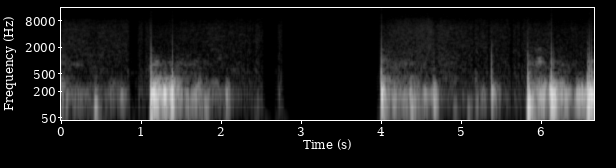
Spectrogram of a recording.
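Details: Adult male, stethoscope on abdomen after lunch: low irregular gurgling bursts separated by quiet gaps, with a few dull heartbeat thumps; normal bowel sounds during digestion.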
